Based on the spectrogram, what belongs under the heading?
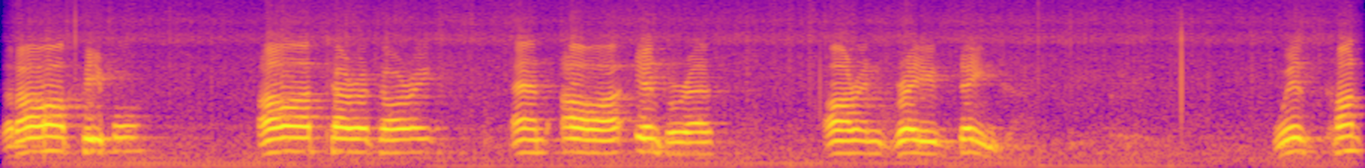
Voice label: Speech, New York; american english dialect; Franklin D Roosevelt

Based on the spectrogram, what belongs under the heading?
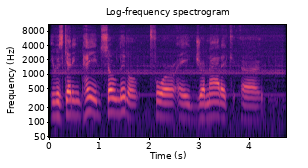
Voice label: Conversation about health care; tony schwartz

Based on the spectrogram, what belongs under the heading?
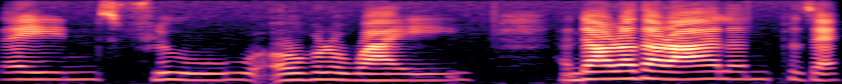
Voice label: Speech, New York; american english dialect

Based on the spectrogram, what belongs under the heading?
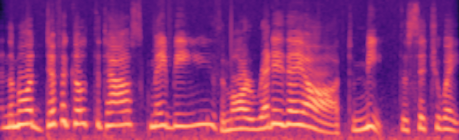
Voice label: Speech, New York; american english dialect

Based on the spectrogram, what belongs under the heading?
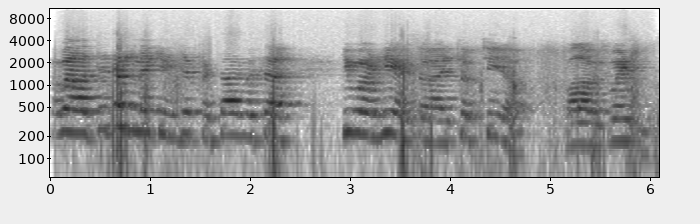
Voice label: Interview with 15 year old male New York New York; american english dialect

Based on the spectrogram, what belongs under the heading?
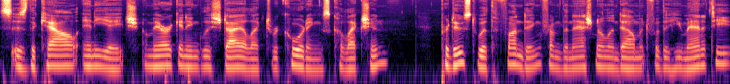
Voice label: Oral history, american english dialect; Colorado; Wayne Aspinall

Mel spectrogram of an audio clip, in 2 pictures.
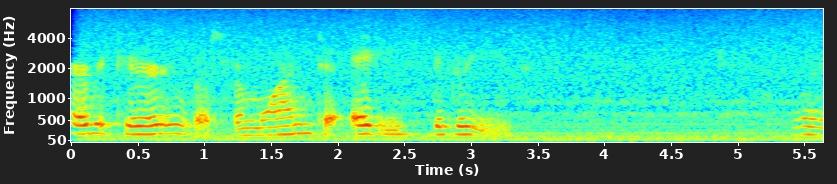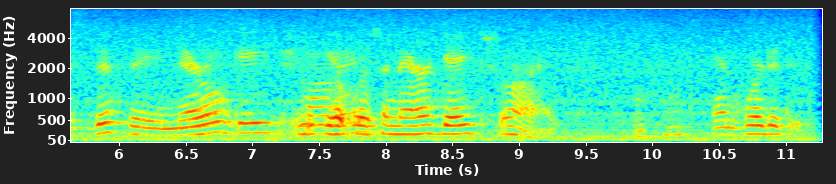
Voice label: Oral history with 83 year old female Colorado; american english dialect

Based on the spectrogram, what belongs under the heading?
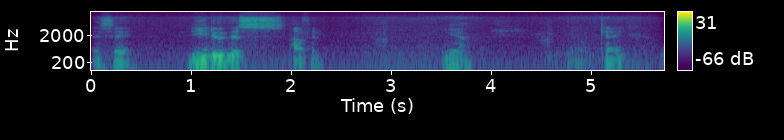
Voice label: Conversation with 13 year old male Virginia; american english dialect

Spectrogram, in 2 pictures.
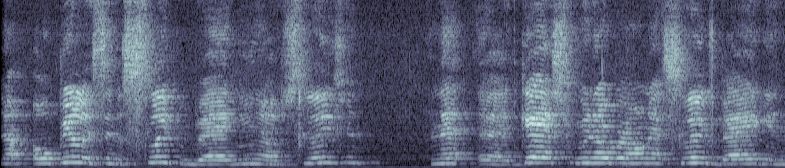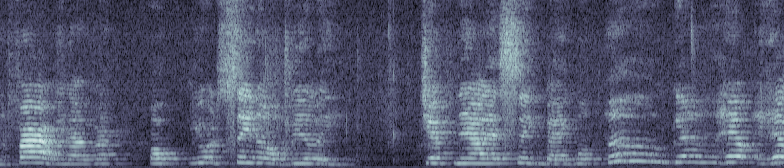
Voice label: Conversation with 13 year old male West Virginia; american english dialect

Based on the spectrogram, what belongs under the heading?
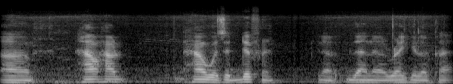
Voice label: Conversation with 13 year old male Virginia; american english dialect

